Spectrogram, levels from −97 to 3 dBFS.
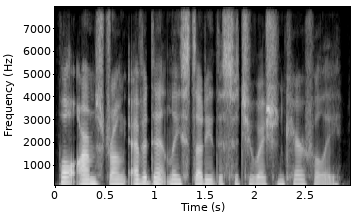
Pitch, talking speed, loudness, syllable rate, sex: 175 Hz, 140 wpm, -19 LUFS, 6.1 syllables/s, female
